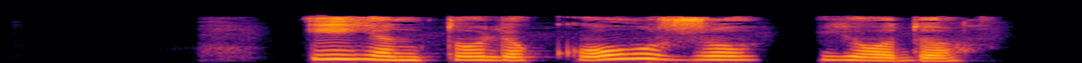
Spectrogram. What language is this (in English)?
Mari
